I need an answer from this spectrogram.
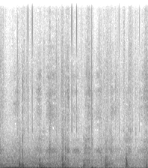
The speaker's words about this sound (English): the boots pick up behind me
